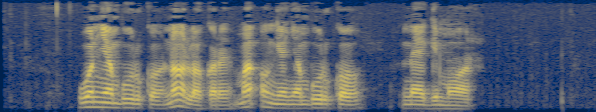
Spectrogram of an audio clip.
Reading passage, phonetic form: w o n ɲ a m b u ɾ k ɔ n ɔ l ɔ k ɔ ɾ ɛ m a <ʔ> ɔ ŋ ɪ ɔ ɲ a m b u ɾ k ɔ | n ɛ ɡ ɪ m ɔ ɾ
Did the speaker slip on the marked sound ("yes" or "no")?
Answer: no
